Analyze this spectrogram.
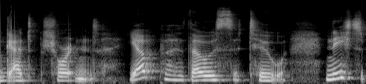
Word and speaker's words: nicht: Nicht becomes just nicht, so you don't pronounce the T.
